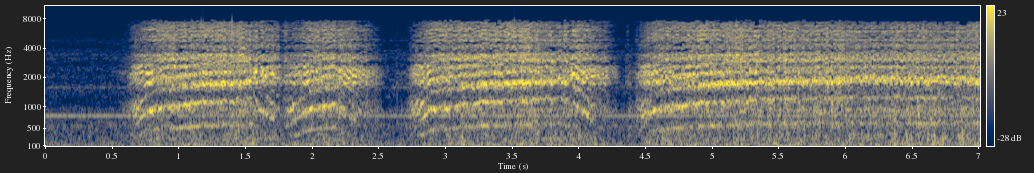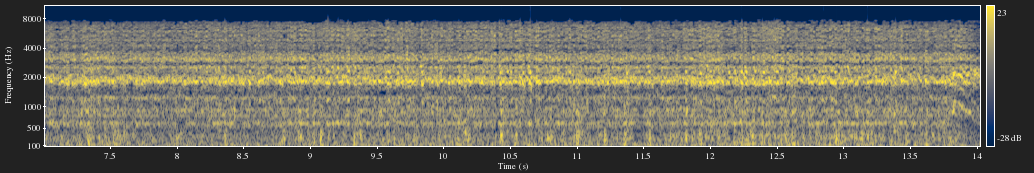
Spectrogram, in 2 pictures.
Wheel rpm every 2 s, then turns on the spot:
30, 80, 110, 160, 160, 160, 150.
none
